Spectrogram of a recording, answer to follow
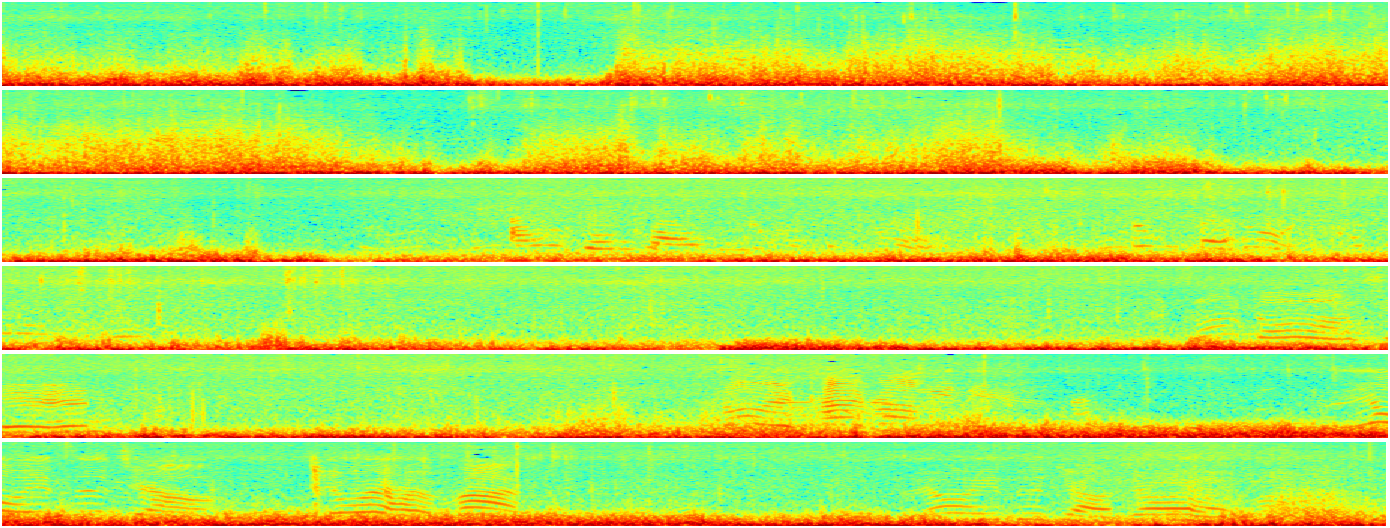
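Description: Wind noise rushing over the microphone of a GoPro carried down a ski run. It is loud and steady and eases briefly around ten seconds and again around sixteen seconds.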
